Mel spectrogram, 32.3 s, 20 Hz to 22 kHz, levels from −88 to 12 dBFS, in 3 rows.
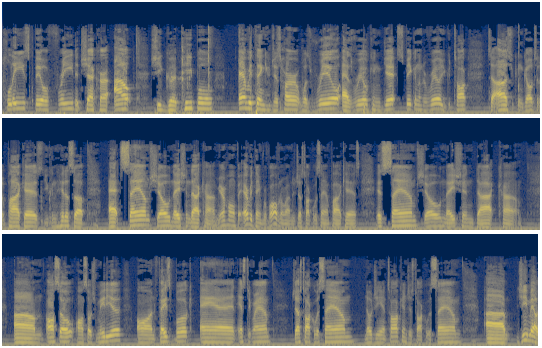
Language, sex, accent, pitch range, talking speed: English, male, American, 105-145 Hz, 145 wpm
